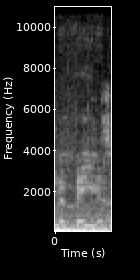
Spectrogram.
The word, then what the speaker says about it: Nevada: And then the one that looks like Nevada is pronounced Nevada.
